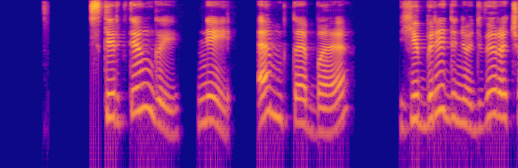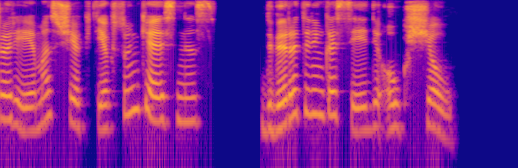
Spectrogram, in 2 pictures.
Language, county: Lithuanian, Alytus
